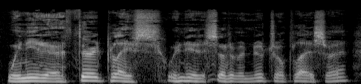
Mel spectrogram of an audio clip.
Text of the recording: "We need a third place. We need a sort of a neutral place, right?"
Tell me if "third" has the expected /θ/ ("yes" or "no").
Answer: yes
